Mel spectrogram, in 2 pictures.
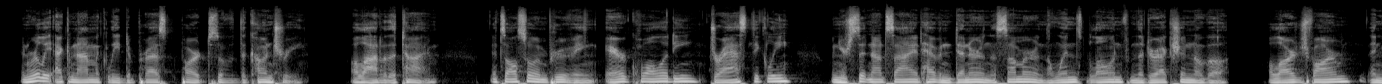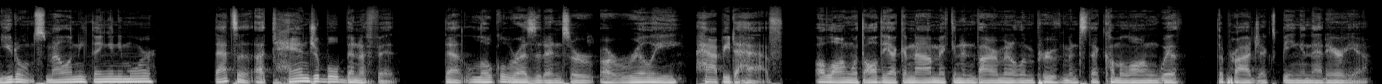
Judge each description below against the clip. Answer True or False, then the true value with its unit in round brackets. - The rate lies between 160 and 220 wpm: True (170 wpm)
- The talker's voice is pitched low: True (100 Hz)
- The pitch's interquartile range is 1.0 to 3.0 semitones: False (3.7 semitones)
